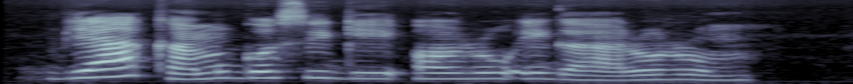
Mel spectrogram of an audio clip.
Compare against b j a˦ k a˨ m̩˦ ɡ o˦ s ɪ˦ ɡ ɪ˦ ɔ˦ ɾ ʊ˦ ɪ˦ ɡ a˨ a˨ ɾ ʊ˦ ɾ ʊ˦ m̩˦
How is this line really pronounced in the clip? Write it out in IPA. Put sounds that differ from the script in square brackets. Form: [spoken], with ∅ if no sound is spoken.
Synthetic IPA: b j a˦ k a˨ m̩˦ ɡ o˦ s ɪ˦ ɡ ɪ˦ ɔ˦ ɾ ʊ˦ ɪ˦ ɡ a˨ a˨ ɾ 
